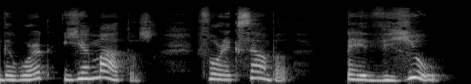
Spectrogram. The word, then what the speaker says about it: παιδιού: The A sound of these diphthongs is pronounced like γου in the word γεμάτος. For example, παιδιού, παιδιού.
